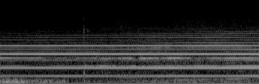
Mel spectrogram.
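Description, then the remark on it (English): Air raid sirens drone continuously with a steady, held tone rich in harmonics, clear, with no voices over them; the sirens have been sounding on and off for 24 hours. “These sirens, by the way, have been off and on for 24 hours.”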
